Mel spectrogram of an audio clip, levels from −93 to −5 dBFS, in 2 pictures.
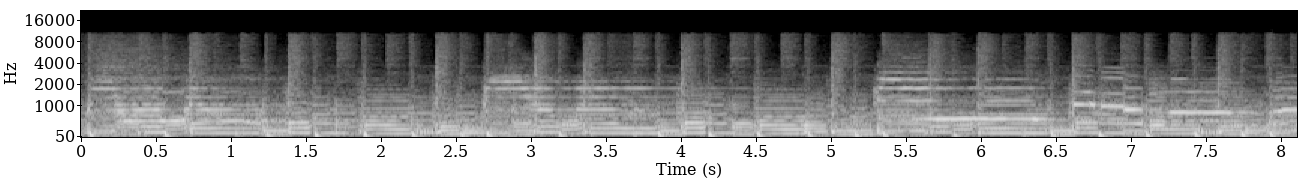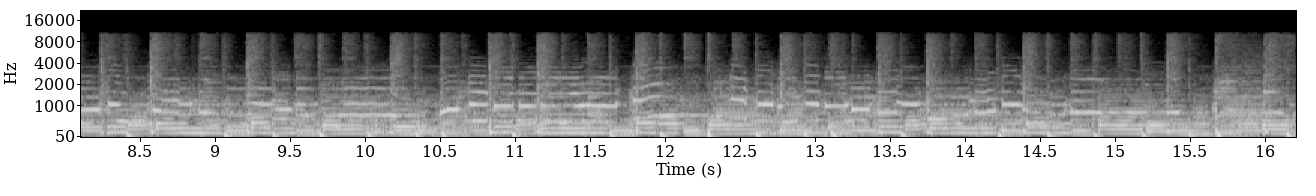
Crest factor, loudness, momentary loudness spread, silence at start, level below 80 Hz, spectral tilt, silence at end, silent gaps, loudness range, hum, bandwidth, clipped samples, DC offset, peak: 14 dB; -23 LUFS; 3 LU; 0 s; -38 dBFS; -7 dB/octave; 0 s; none; 2 LU; none; 11 kHz; under 0.1%; under 0.1%; -8 dBFS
